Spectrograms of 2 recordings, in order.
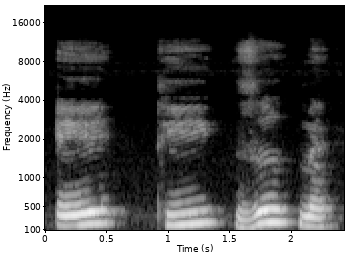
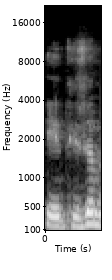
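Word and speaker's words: atheism: एथीज्म, एथीज्म, एथीज्म। एथीज्म का मतलब होता है नास्तिकता। अगर आप इसे चाहें तो इसे एथिज्म भी पढ़ सकते हैं। इसका सही उच्चारण क्या है? एथीज्म।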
